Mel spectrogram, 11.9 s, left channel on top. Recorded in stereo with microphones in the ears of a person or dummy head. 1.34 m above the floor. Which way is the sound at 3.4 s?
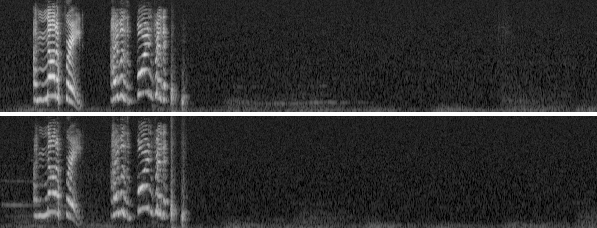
35° right (ahead or behind).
